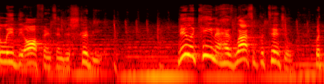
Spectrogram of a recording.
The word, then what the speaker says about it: Ntilikina: Number 4, Frank Ntilikina. Why is there a T in his name if you don't pronounce, if it's silent?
